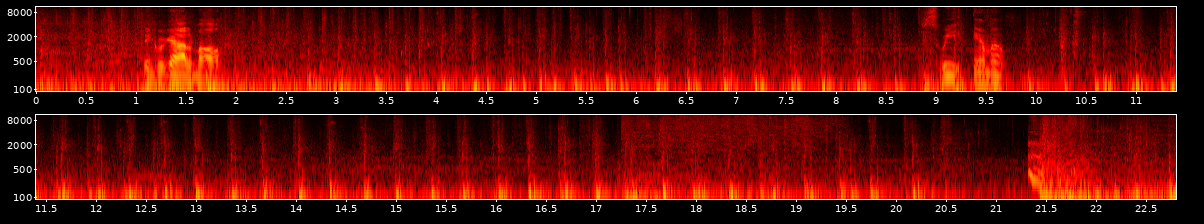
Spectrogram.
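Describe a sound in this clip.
Heavy armoured boots thud steadily on stone.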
